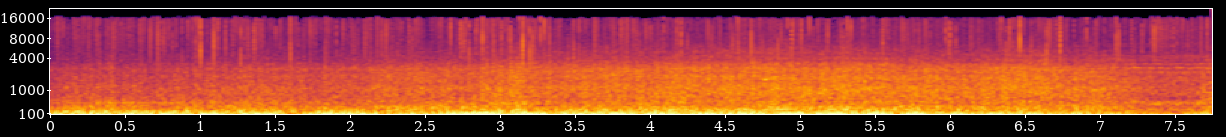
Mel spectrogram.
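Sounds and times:
car speeding toward a railway crossing: 0.0 - 7.7.

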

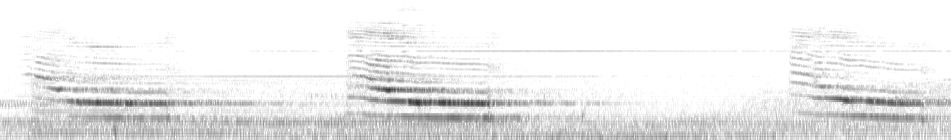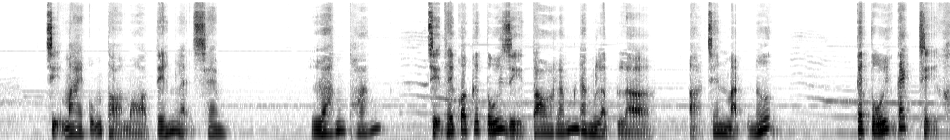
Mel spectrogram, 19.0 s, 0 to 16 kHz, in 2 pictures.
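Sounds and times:
cat yowling mournfully by a temple pond at night: 0.0 - 2.2, 3.4 - 5.3, 7.9 - 9.6, 13.4 - 16.1, 17.2 - 19.0
low steady hum: 0.0 - 19.0
speech: 10.0 - 11.9, 12.6 - 17.4, 18.1 - 19.0.

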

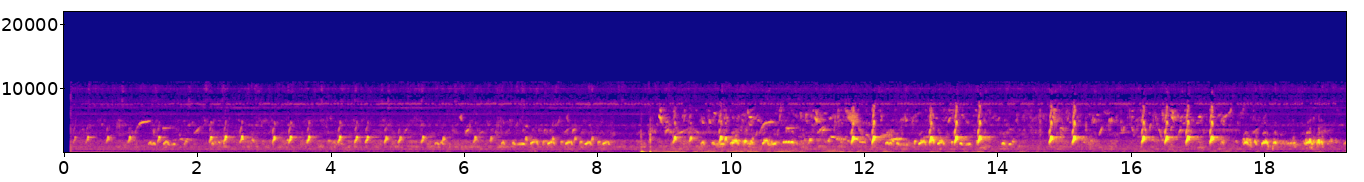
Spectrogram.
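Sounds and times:
European bee-eater calls: 0.2 - 19.2
sharp knock: 8.7 - 9.0.

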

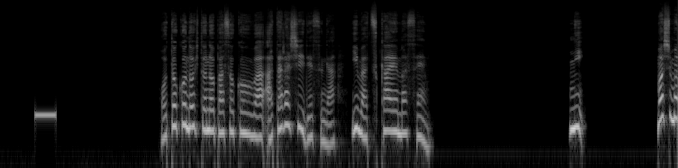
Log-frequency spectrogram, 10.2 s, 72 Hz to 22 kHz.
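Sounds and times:
telephone line beep: 0.6 - 0.9
speech: 2.4 - 6.6, 8.6 - 8.8, 9.9 - 10.1.

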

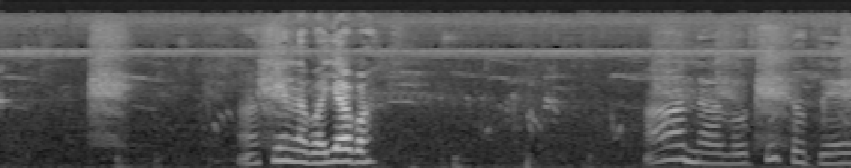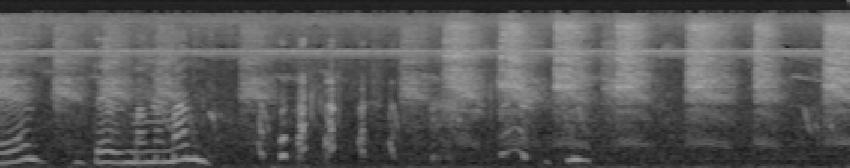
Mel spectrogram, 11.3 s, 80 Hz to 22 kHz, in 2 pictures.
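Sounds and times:
tacataca bird giving harsh raspy calls: 0.6 - 1.0, 1.6 - 11.3
speech: 1.6 - 2.6, 4.4 - 7.9
laughter: 7.3 - 9.7.

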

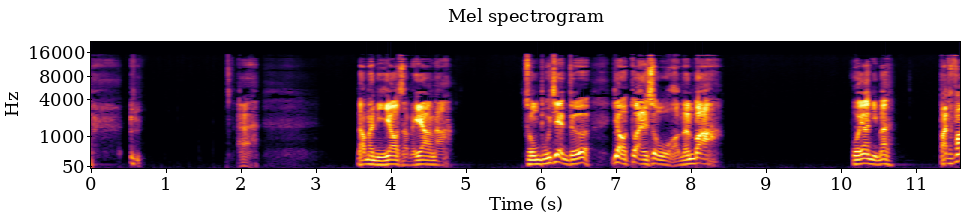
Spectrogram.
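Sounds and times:
man coughing quietly: 0.0 - 0.9
speech: 2.0 - 2.3, 3.6 - 4.9, 5.8 - 8.4, 10.1 - 11.5.

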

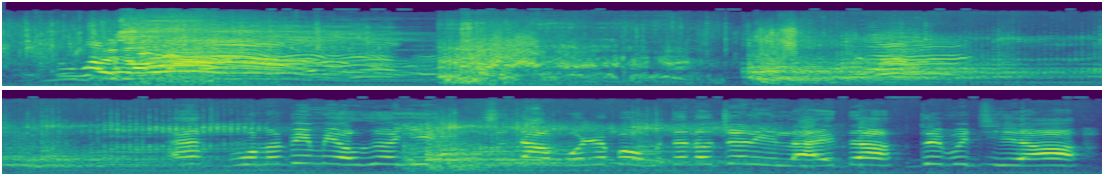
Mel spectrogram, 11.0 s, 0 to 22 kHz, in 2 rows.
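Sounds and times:
speech: 0.3 - 1.1, 6.7 - 10.9
animated lion character roaring: 2.2 - 9.4.

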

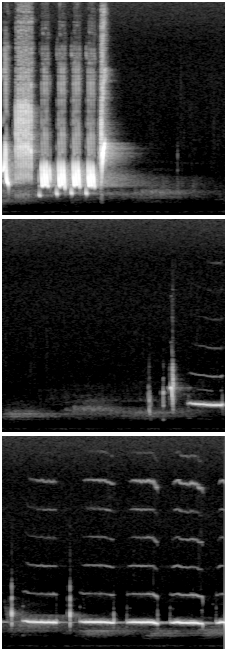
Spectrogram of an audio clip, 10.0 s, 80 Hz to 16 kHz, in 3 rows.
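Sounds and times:
common nightingale singing at Lavours, France: 0.0 - 2.0, 5.4 - 10.0.

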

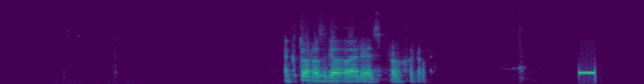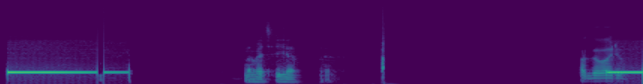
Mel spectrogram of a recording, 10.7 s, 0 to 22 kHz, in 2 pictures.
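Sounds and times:
speech: 2.4 - 3.8, 7.4 - 8.3, 10.2 - 10.7
short single telephone beep on an outgoing call: 4.8 - 6.5, 10.5 - 10.7.

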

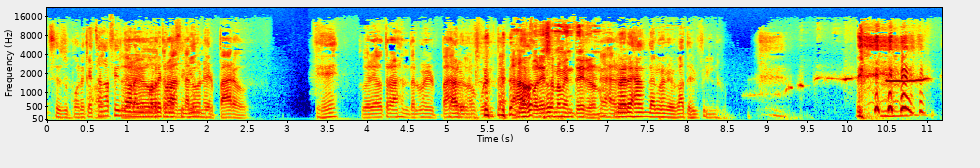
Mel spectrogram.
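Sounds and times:
speech: 0.0 - 2.6, 3.3 - 9.3, 10.1 - 11.1
laughter: 5.3 - 6.4, 10.1 - 11.1
person whistling casually: 8.8 - 11.1.

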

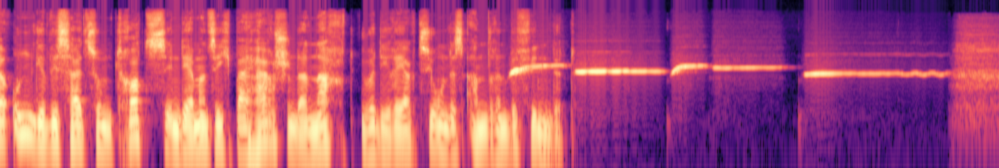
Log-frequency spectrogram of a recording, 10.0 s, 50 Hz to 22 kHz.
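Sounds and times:
speech: 0.0 - 5.8
man whistling in a radio drama: 5.1 - 9.6.

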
